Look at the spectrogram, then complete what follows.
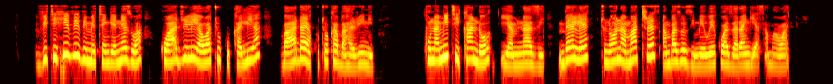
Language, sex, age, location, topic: Swahili, female, 25-35, Mombasa, government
